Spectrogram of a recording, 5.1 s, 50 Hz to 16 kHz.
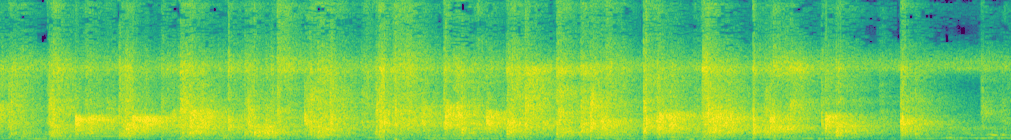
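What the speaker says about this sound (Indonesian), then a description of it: "kita beri tepuk tangan untuk kelompok 4 yang sudah mempresentasikan hasil diskusi kelompoknya" A classroom of students applauds group 4, dense rapid hand claps sustained throughout, loud and close, with some voices mixed in.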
